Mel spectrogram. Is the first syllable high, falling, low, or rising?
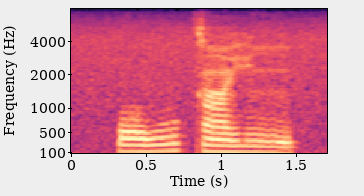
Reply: low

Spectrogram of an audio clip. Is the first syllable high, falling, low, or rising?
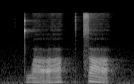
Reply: low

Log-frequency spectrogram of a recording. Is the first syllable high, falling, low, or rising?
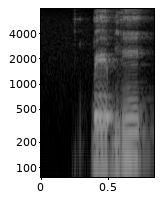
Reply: low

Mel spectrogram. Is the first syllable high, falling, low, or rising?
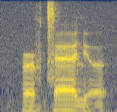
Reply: low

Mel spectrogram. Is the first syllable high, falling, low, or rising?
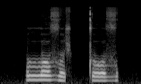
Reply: high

